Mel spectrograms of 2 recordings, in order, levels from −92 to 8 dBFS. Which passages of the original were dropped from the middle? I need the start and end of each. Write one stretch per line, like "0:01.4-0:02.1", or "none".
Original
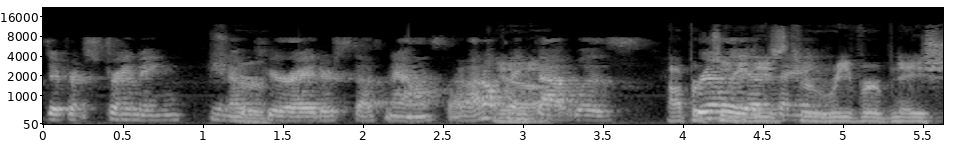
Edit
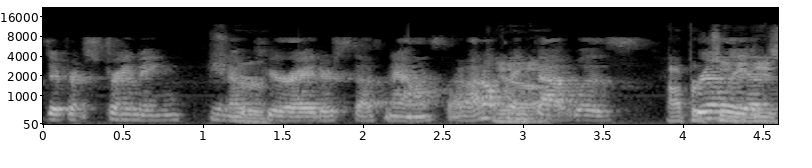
none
